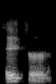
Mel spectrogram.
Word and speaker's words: Acre: of the kingdom of acre another pronunciation of akko and the successor kingdom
